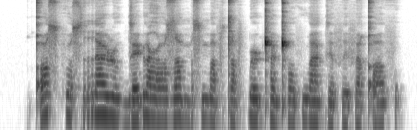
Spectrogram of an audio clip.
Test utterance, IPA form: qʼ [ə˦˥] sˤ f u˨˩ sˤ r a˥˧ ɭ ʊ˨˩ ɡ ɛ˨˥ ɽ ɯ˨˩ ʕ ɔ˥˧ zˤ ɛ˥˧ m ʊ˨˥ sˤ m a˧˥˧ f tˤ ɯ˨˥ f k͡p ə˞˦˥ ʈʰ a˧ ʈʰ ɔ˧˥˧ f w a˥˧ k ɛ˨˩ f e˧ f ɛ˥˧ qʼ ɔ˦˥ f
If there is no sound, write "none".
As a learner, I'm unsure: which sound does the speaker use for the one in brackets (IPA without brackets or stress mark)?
ɔ˦˥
